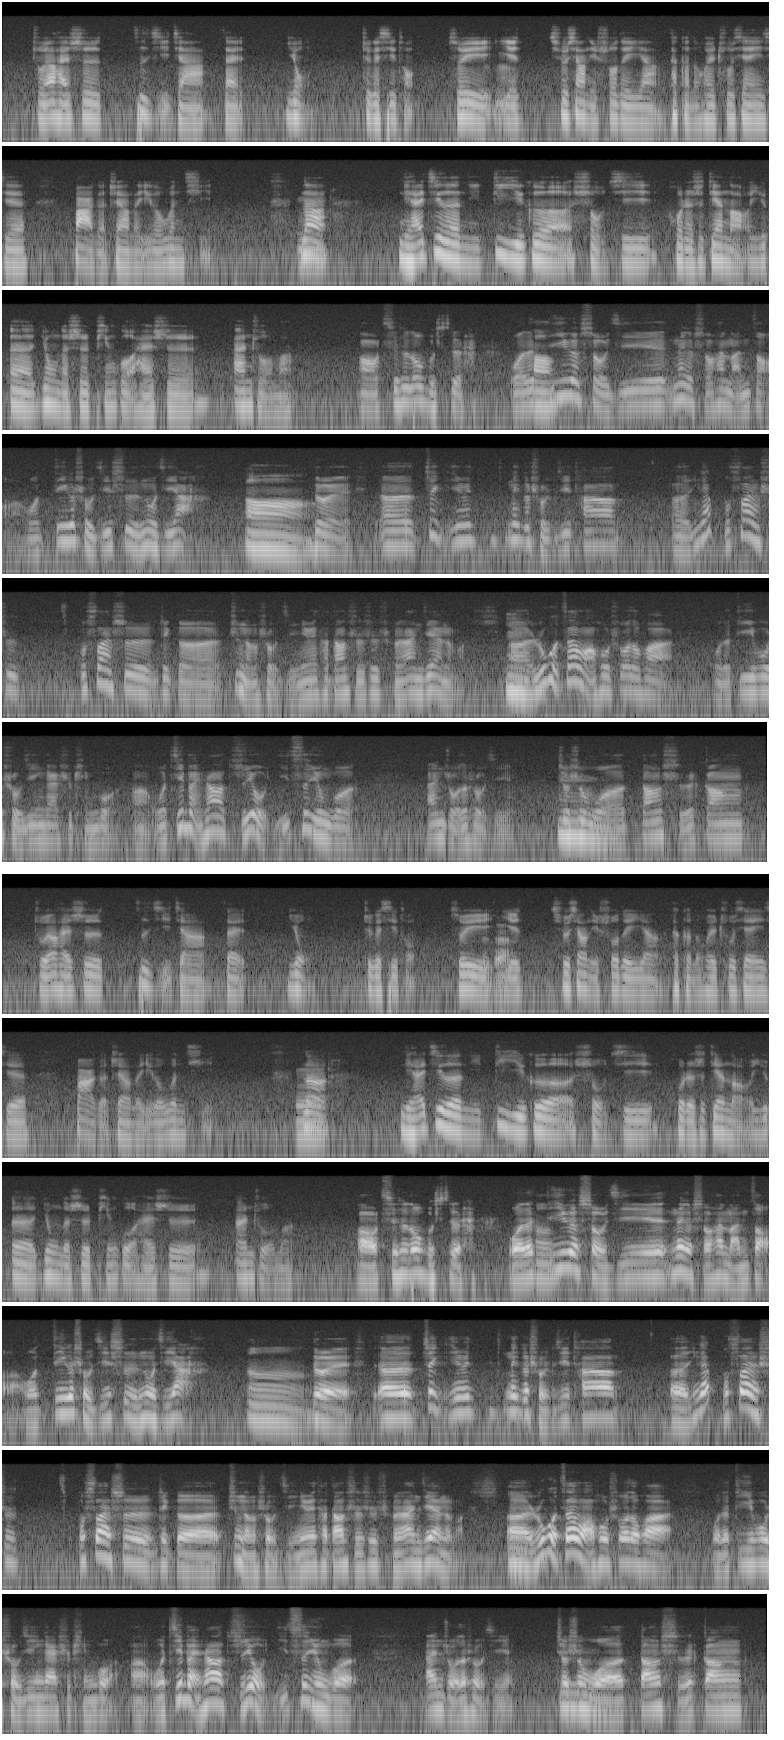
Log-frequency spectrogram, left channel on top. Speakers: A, on the left; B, on the right.
A: 主要还是自己家在用这个系统，所以也就像你说的一样，
B: 是的，
A: 它可能会出现一些 bug 这样的一个问题。
B: 嗯。
A: 那你还记得你第一个手机或者是电脑用呃用的是苹果还是安卓吗？
B: 哦，其实都不是。<laughs> 我的第一个手机那个时候还蛮早了，
A: 哦
B: 我第一个手机是诺基亚，
A: 哦，
B: 对，呃，这个因为那个手机它，呃，应该不算是不算是这个智能手机，因为它当时是纯按键的嘛。
A: 嗯
B: 呃，如果再往后说的话，我的第一部手机应该是苹果啊，我基本上只有一次用过安卓的手机，
A: 嗯。
B: 就是我当时刚，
